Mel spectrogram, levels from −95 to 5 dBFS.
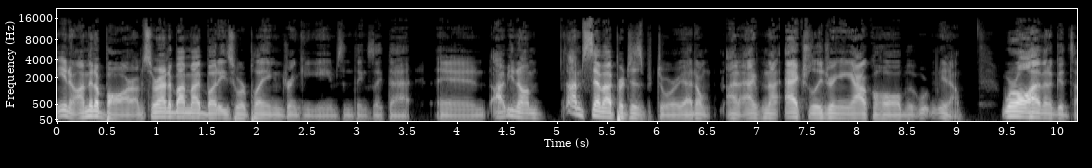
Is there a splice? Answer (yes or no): no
